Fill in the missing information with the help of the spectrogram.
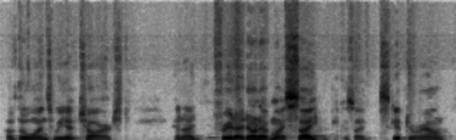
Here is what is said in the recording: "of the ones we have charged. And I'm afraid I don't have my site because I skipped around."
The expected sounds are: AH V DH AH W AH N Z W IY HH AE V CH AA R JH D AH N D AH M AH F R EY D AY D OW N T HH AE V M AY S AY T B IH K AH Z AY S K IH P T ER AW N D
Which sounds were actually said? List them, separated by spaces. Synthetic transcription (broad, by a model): AH V DH AH W AH N Z W IY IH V CH AA R JH D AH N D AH AH F R EY D AY D OW N T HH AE V M AY S AY T B IH K AH Z AY S K IH P T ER AW N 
